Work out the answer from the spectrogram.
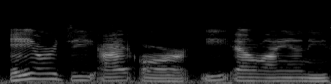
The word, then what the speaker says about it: Argireline: I believe it's pronounced ARGIRELINE serum.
